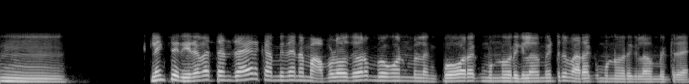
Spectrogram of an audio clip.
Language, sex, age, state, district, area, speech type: Tamil, male, 30-45, Tamil Nadu, Tiruppur, rural, conversation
